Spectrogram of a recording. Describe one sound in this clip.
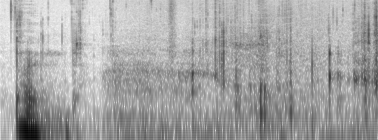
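A young man bites into a soft, crumbly pastry.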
